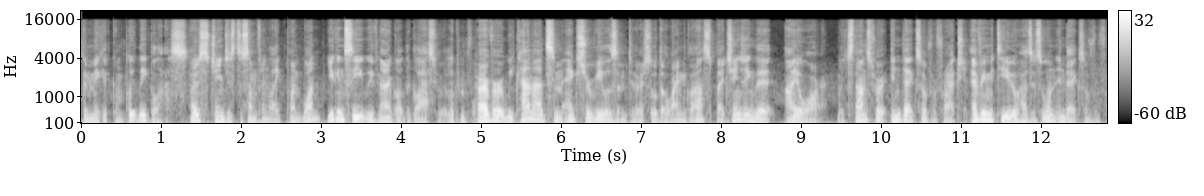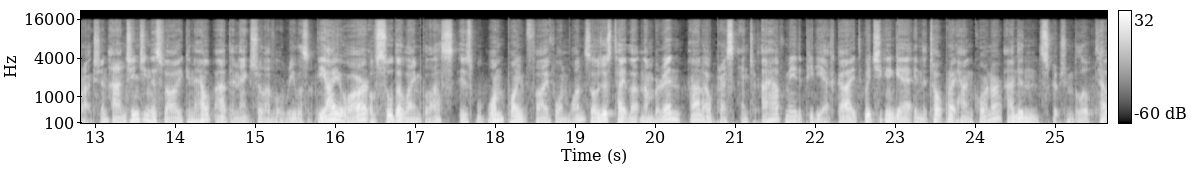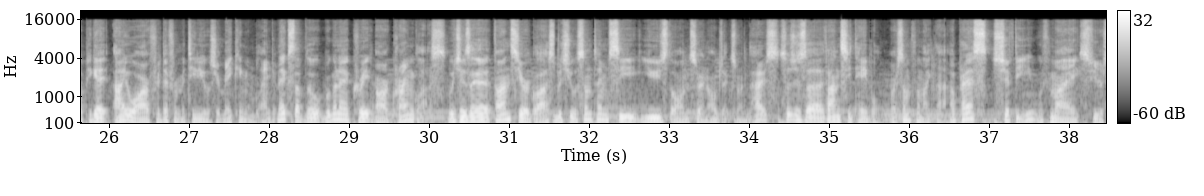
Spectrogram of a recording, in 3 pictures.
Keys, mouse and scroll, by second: 1.4-3.8 drag, 7.3 click, 15.9 click, 28.3 click, 37.6 shift+d.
